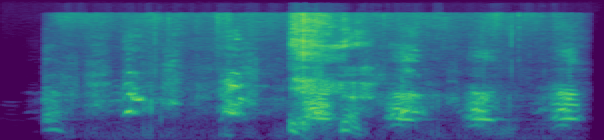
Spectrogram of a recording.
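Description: A bulldog barks close by in a run of about seven loud, gruff barks at a fairly regular rhythm, with short pauses between them and no one talking.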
